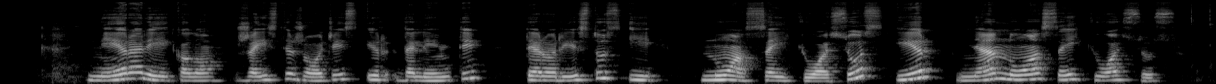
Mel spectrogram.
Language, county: Lithuanian, Vilnius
